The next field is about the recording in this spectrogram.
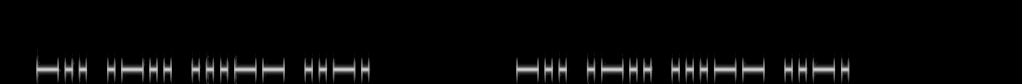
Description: Morse code, heard as a keyed tone, about 17 wpm, 700 Hz. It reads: DL3F DL3F
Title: DXCC-100 Call Signs - 4 Characters - Repeated 3x - 17wpm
